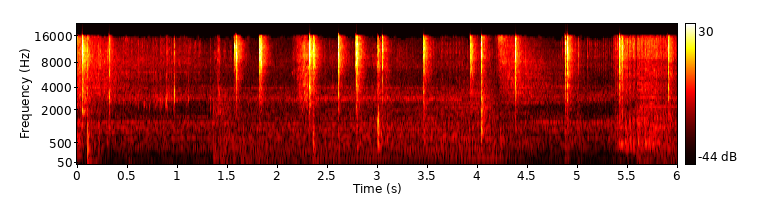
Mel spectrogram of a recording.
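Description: Spinning Beyblade battle tops clashing in a stadium: irregular sharp plastic clicks and knocks as the tops hit each other, over a steady spinning hum that sets in about a second and a half in.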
